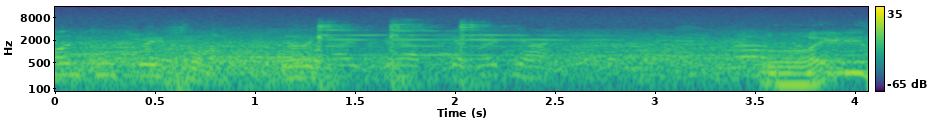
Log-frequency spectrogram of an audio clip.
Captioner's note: bell ringing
